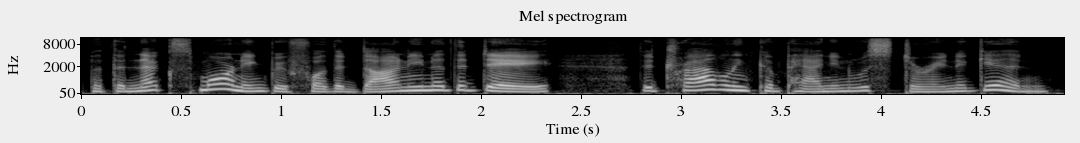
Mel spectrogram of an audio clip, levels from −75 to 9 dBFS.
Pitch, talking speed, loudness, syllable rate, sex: 200 Hz, 195 wpm, -17 LUFS, 6.0 syllables/s, female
